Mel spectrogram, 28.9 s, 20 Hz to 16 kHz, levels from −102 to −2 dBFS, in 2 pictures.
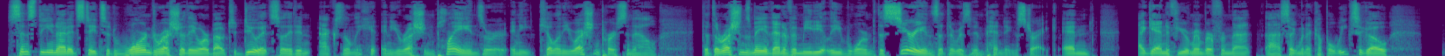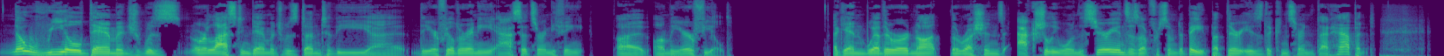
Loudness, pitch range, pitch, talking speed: -31 LUFS, 95-110 Hz, 100 Hz, 210 wpm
